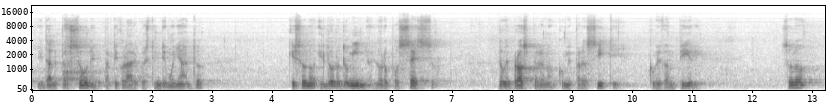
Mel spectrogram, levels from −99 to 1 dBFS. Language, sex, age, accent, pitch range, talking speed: Italian, male, 60-79, native, 95-110 Hz, 100 wpm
